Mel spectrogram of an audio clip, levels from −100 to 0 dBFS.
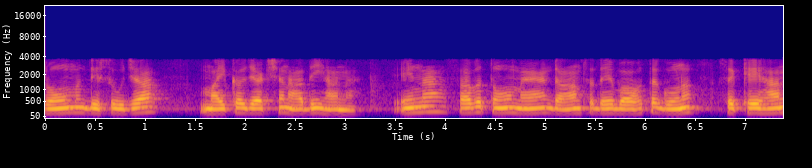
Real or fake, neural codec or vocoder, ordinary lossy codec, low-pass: real; none; none; 3.6 kHz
